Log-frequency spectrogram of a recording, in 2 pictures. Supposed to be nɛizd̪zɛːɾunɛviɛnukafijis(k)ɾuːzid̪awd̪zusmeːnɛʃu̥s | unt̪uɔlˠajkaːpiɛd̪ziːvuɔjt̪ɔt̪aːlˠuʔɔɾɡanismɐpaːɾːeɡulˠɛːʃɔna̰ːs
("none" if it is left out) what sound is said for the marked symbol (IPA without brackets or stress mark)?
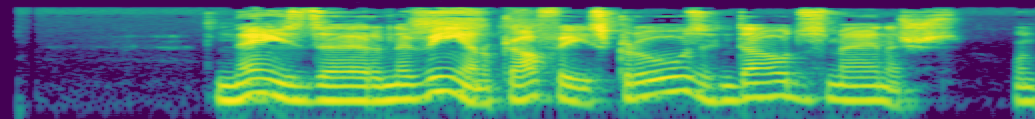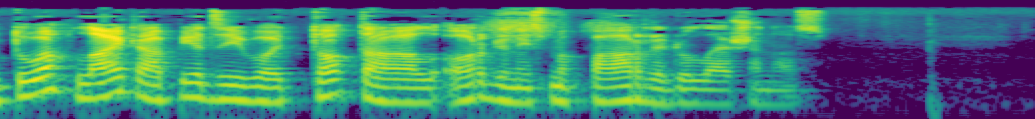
k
